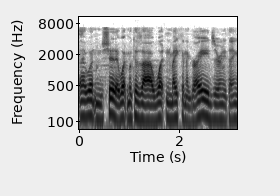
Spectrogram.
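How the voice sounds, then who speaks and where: A man with a strong Southern US accent speaks at a fairly quick pace. His medium-pitched voice stays flat and monotone. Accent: heavy Southern accent, picked up in Alabama. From Mississippi. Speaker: army veteran and former truck driver. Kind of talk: casual chat.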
